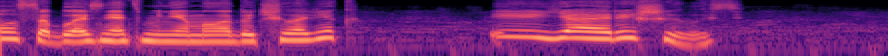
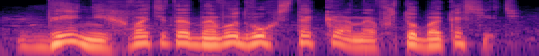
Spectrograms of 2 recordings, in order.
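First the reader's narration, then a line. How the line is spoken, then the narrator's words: Conspiratorial tone. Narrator (Russian): продолжал говорить парень заговорщицким тоном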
